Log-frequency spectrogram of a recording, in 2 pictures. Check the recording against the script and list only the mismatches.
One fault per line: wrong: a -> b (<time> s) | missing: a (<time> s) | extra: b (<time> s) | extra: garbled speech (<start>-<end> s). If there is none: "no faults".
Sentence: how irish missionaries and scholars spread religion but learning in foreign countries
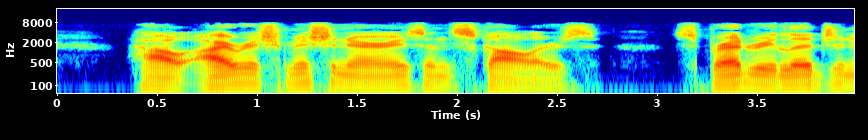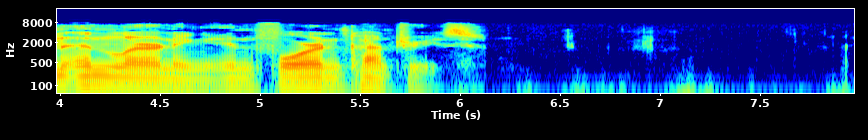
wrong: but -> and (4.0 s)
